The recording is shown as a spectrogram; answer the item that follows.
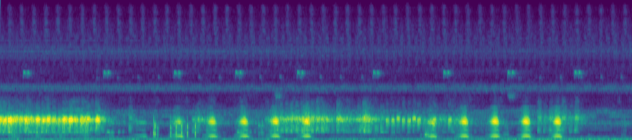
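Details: Night frogs in Thailand, croaking in pulsed, buzzy notes repeated about three times a second after a dense opening burst, with a constant high insect hum and soft ticking behind.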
